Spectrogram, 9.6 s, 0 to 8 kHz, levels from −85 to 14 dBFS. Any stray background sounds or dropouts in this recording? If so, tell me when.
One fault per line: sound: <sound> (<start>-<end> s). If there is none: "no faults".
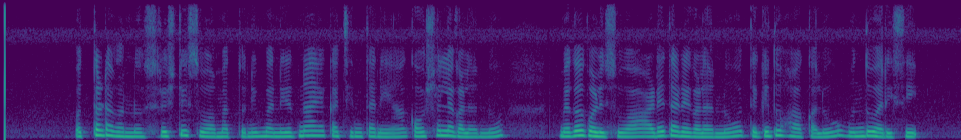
no faults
